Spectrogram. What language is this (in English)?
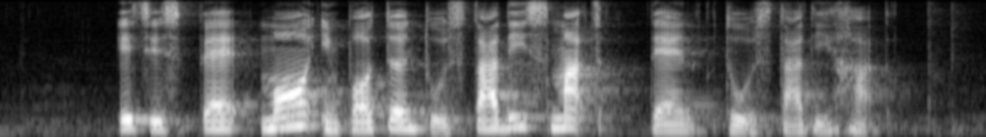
English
